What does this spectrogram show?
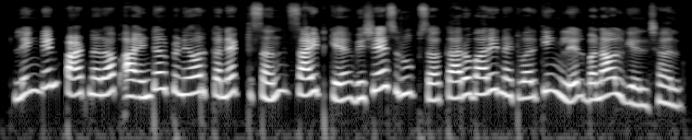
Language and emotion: Maithili, neutral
